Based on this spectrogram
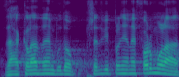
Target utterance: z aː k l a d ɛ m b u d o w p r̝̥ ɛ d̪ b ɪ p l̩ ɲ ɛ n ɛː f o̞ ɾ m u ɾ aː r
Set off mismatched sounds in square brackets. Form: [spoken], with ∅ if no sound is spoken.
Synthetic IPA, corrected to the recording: z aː k l a d ɛ m b u d o w p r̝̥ ɛ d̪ [v] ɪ p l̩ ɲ ɛ n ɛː f o̞ ɾ m u [l] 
